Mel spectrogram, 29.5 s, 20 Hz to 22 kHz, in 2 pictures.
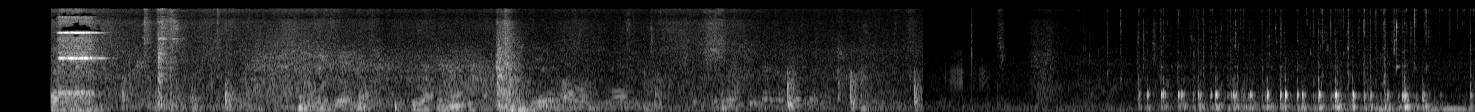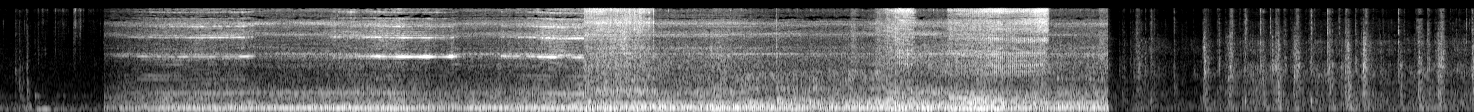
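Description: Ambience of the Barbera family's shoemaking workshop in Biella, making shoes to measure since 1968: irregular filing, rasping and clattering of tools, then a loud, steady machine drone for about ten seconds before the room settles back to quieter work noises. No one speaks.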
